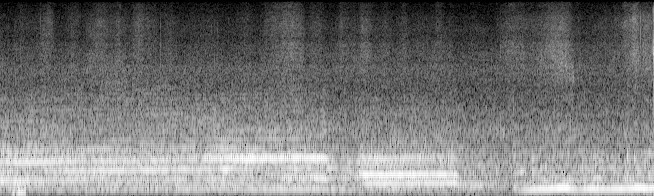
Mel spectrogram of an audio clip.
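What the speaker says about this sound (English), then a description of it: "Sound like fabulous little cars." Distant rally car engines on a gravel forest stage drone and rev steadily, pitch shifting as they accelerate and change gear, with no talking.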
